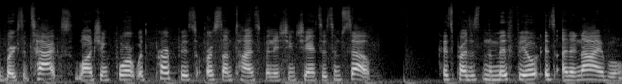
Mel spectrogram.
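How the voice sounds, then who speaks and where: Over music in the background, a woman talks at a very fast pace in a medium pitch with fairly even intonation. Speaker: student news reporter. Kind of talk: TV news report.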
